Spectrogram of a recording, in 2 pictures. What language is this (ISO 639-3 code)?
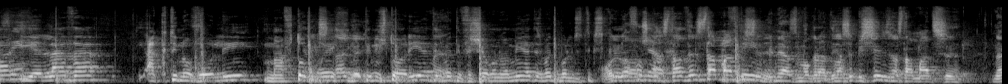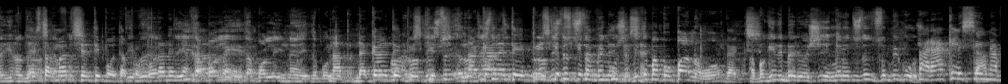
ell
